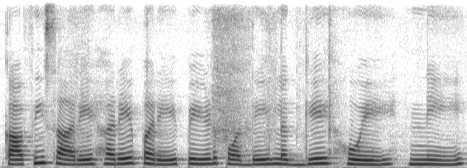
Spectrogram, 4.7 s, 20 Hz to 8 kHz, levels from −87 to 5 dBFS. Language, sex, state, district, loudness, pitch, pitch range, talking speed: Punjabi, female, Chandigarh, Chandigarh, -17 LUFS, 220 Hz, 215-235 Hz, 115 wpm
